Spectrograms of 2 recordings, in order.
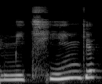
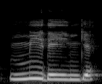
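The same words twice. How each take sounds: First: The middle consonant is a clear t sound. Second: The middle consonant sounds like a soft d. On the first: The speaker calls it wrong. "به جای میتینگ" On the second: The speaker calls it right. "میگم میتینگ"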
